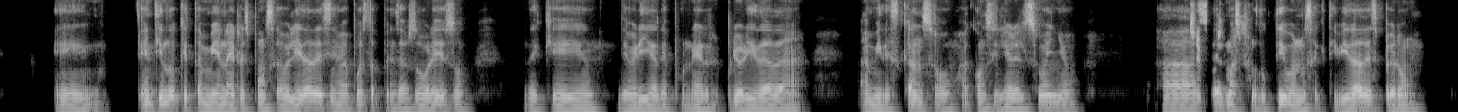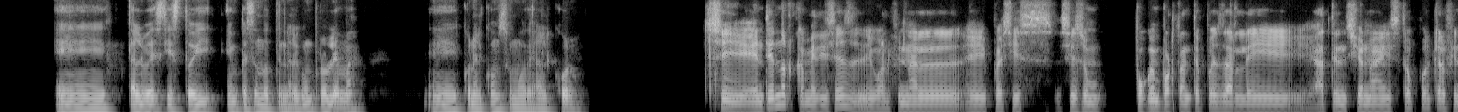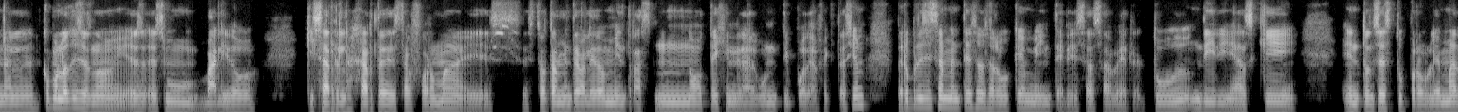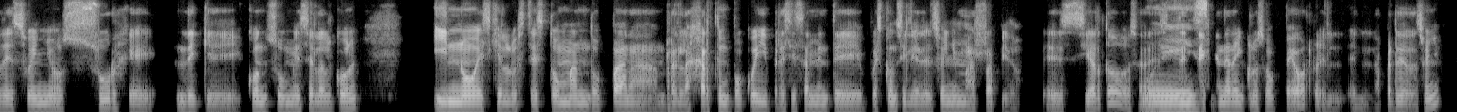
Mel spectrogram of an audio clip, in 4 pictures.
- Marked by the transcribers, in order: none
- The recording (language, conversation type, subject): Spanish, advice, ¿Cómo afecta tu consumo de café o alcohol a tu sueño?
